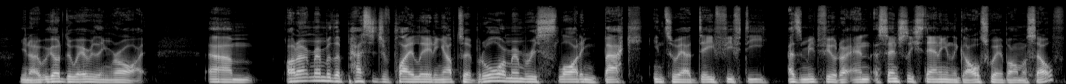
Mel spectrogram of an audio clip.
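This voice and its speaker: Over a very clean recording with a silent background, a man with an Australian accent speaks very fast at a medium pitch, with ordinary pitch variation and very even loudness. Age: 30s. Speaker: professional footballer. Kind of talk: casual chat. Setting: studio.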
